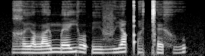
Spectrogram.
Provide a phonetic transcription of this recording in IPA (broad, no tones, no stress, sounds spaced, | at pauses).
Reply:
ʁ iː lˠ e m ɛ j o ʔ iː v iː qʼ i̤ ǀ ɛ x ṳ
